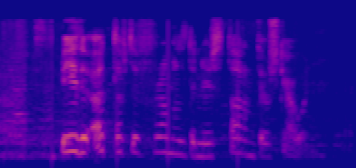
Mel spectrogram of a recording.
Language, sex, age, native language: Icelandic, female, 12, Icelandic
